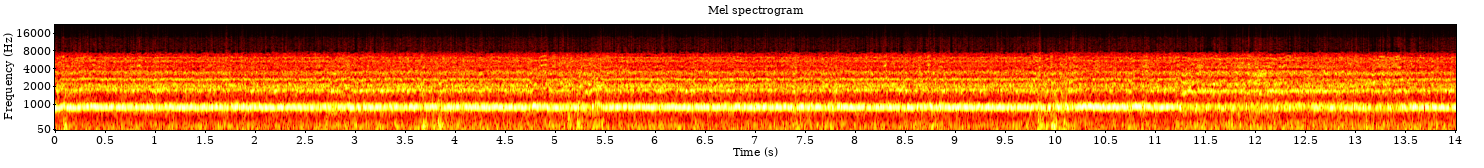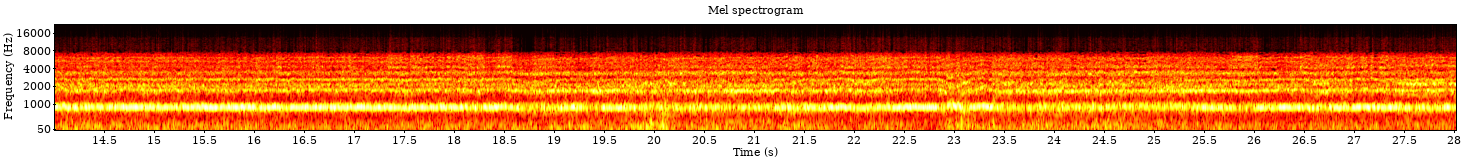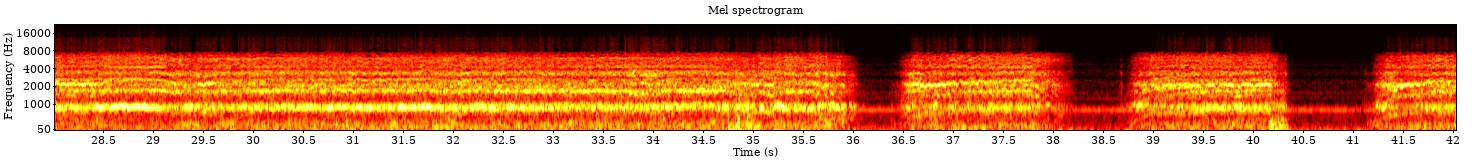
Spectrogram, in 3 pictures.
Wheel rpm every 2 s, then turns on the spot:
240, 230, 230, 230, 230, 230, 220, 230, 230, 230, 230, 220, 220, 230, 220, 230, 230, 190, 120, 110, 90.
none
